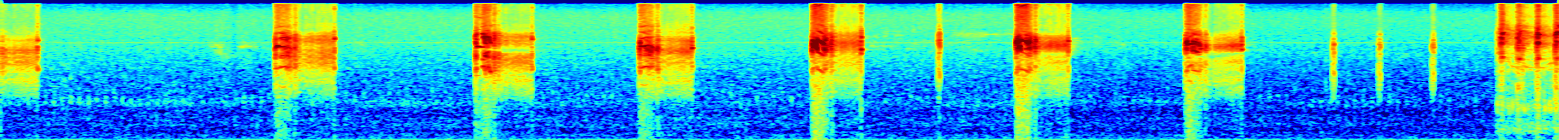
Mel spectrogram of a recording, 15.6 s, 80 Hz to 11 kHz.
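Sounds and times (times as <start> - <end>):
gray partridge harsh rasping grating calls: 0.0 - 0.4, 2.1 - 3.4, 4.8 - 5.4, 6.4 - 7.0, 10.2 - 10.8, 11.8 - 12.5, 15.0 - 15.5.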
